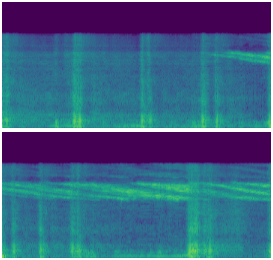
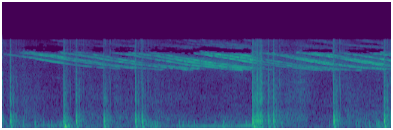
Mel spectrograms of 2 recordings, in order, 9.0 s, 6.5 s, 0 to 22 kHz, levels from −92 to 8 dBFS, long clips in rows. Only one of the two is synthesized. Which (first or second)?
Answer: first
